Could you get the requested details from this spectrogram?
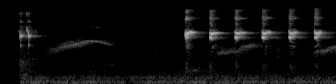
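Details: Asian pied starling, a caged pet that mimics other birds' calls, gives a long rising whistle and then six sharp chirps spaced about a quarter-second apart, each with a high note and a lower slurred tail.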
